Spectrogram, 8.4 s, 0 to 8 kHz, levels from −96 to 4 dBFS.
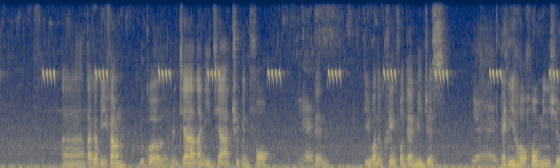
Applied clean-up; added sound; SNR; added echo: none; Cricket; 10 dB; none.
